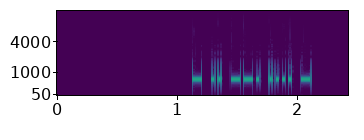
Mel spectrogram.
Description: Morse code, heard as a keyed tone, about 44 wpm, 700 Hz. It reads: TIGHT
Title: Top 1751-2000 Words 45wpm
